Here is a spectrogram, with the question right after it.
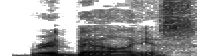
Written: rebellious

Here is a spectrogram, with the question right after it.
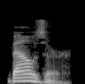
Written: Bowser

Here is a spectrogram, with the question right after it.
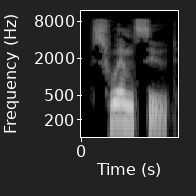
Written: swimsuit

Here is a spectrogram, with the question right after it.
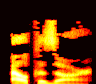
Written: Alcazar

